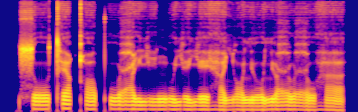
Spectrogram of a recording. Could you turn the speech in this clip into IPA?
s o tʰ ɛ qʰ ɔ pʰ u ʕ i j i ŋ u j ɪ j e ɦ a ʎ ɔ lʲ o lʲ ʊ ʕ u ʕ o ɦ a

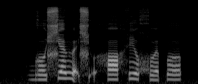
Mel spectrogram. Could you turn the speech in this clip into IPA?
ɡ o ɕ ɛ v ɛ̰ ɕ o̰ h ɒ h i χʷ ɛ p o

